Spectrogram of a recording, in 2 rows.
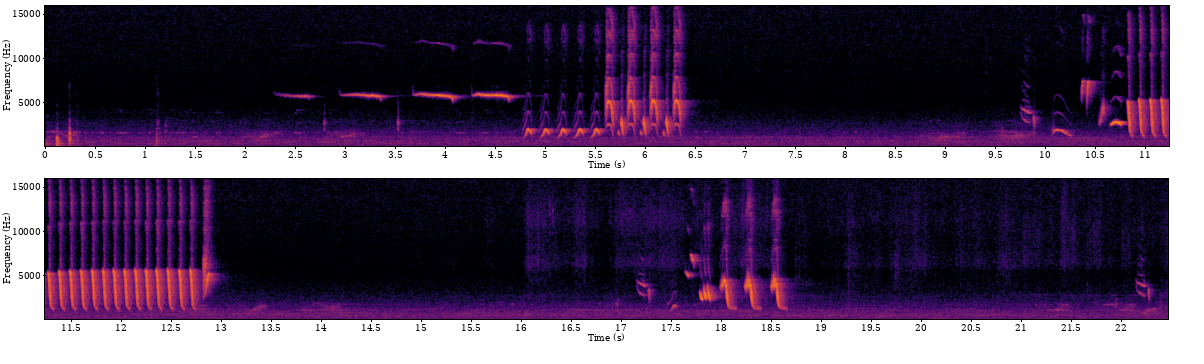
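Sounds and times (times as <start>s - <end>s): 
common nightingale song with thin high whistles, rattling phrase and loud fast trill: 2.3s - 6.5s, 9.8s - 13.0s, 17.2s - 18.7s.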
